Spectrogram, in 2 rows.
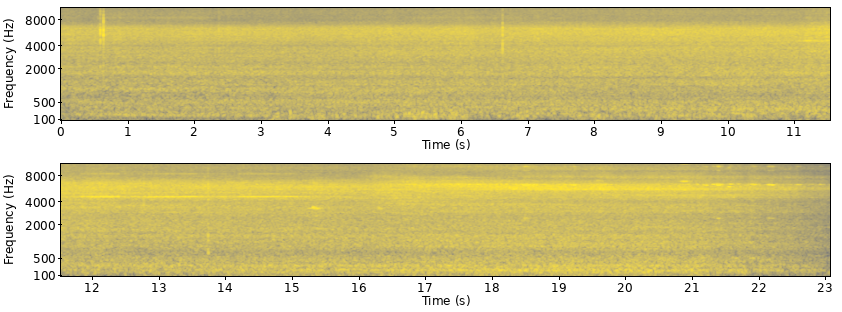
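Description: PKP EP08 electric locomotive hauling Intercity coaches rolling slowly into a station and braking, the rumble of wheels on rail growing louder as it nears. Thin high wheel and brake squeals come in midway and again near the end.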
